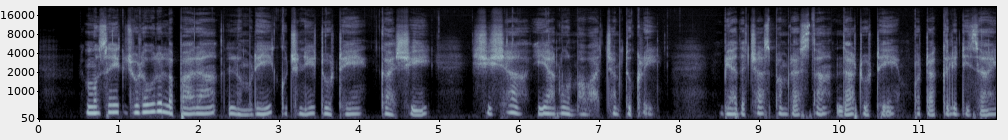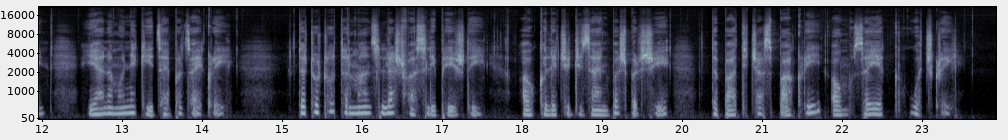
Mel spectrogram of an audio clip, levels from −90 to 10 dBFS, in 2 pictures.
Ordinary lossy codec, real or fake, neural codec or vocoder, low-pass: none; real; none; none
